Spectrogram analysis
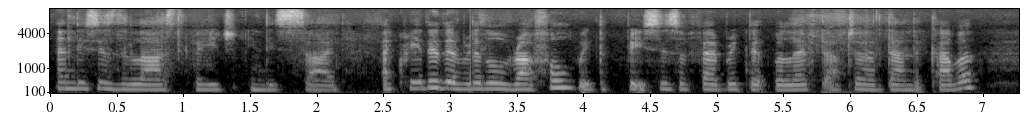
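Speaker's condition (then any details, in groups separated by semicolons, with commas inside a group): No condition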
